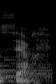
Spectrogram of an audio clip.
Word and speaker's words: cerf: dans le fond puis moi je dis un cerf je ne suis pas du Nord je prononce toutes les lettres ici vous avez les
